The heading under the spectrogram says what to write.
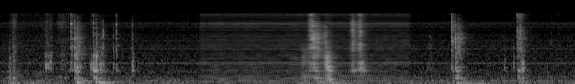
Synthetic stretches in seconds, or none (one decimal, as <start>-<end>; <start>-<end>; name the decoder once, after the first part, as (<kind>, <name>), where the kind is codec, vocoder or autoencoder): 2.0-4.1 (vocoder, Vocos)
